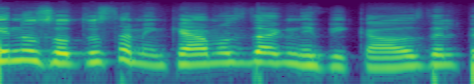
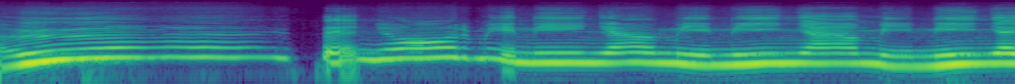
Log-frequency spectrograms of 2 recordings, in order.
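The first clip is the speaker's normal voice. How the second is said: tearful lament; much slower than usual. Retold or imitated. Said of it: "yo lloraba todos los días". (madre que llora suavemente por su niña)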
